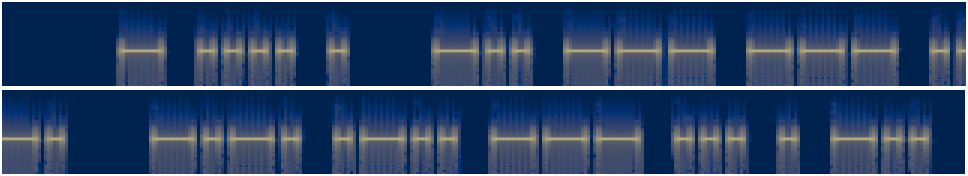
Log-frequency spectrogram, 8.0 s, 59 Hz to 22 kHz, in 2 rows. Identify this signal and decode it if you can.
Morse code, heard as a keyed tone, about 22 wpm, 700 Hz. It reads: THE DOOR CLOSED
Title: Sentences from Top 1400 Words 22wpm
